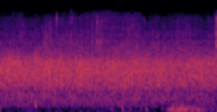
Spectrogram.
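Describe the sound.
Audience applause: a soft, continuous patter of many hands clapping, faint and even from start to finish, with no voices over it.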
